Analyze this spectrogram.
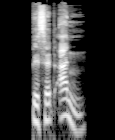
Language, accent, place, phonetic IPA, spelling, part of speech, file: German, Germany, Berlin, [ˌbɪsət ˈan], bisset an, verb, De-bisset an.ogg
- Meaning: second-person plural subjunctive II of anbeißen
